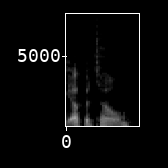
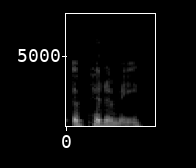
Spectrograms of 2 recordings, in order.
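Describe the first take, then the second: First: Epitome said as EP-ih-tome; epitome in three syllables, rhyming with home; mispronunciation. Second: Epitome said as ih-PIT-uh-mee; four syllables in epitome, stressed on PIT; correct pronunciation. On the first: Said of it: "I've heard people say". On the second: Shows correct pronunciation of word. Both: Shown as a demonstration.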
